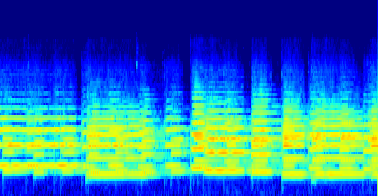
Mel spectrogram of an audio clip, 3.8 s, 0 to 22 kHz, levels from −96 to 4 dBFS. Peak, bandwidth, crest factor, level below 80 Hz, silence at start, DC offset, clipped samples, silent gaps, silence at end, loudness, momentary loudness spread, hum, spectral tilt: -10 dBFS; 8 kHz; 16 dB; -88 dBFS; 0 s; under 0.1%; under 0.1%; none; 0 s; -27 LUFS; 4 LU; none; -2.5 dB/octave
